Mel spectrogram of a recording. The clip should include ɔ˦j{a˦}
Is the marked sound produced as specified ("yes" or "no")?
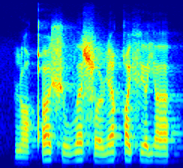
no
